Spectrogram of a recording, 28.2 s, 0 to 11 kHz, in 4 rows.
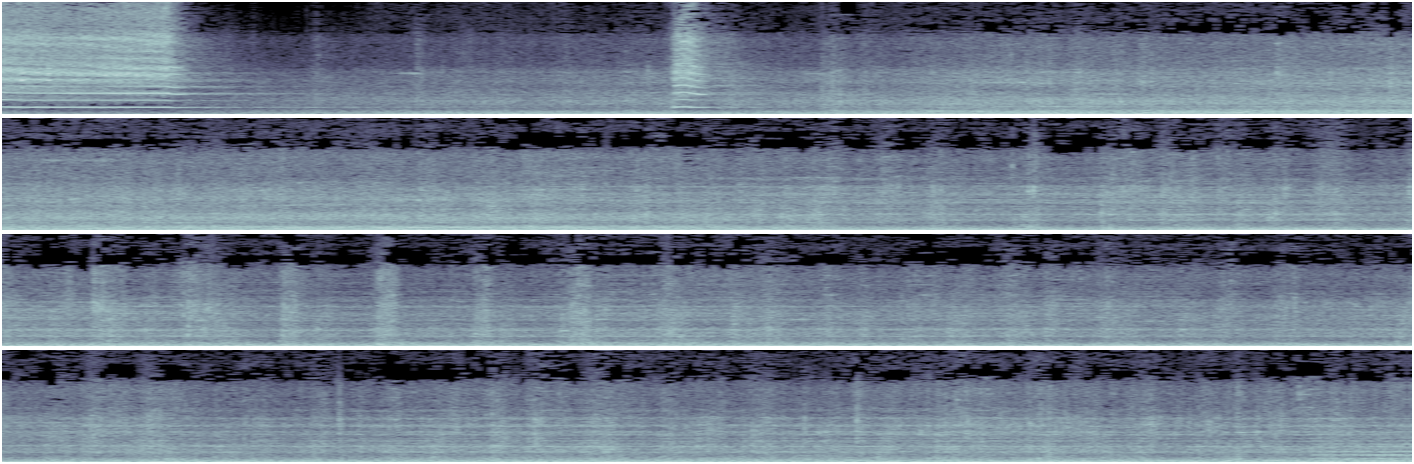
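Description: VL11 electric freight locomotive sounds its horn for about a second, then gives a short second blast. Its rumble grows louder as it passes, and a long train of open gondola wagons follows, the wheels clicking steadily over the rail joints.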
